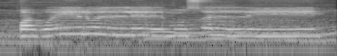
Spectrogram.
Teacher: تنوین کے بعد لام آ رہا ہے, یہاں پر ادغام ہوگا لیکن بغیر غنہ کے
